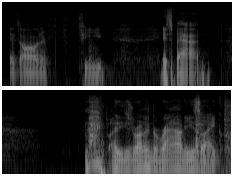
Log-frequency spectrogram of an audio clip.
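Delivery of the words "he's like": ordinary talk, nothing marked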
